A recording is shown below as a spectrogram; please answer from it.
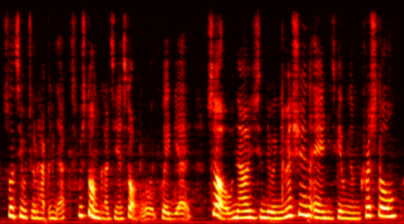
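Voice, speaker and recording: A woman hosts and plays a let's play, rambling, joking and swearing casually as she comments and reads game dialogue aloud. Her voice is fairly high and fairly bright, her pace quick. The mic is muffled and lo-fi, with background noise.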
